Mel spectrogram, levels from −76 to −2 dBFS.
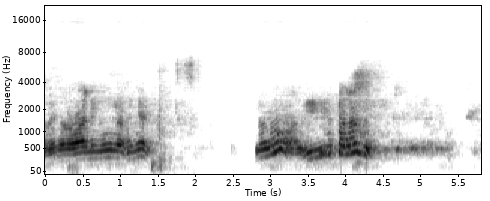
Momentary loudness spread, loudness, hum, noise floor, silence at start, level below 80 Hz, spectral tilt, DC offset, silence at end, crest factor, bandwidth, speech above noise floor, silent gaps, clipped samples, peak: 22 LU; -14 LUFS; none; -70 dBFS; 0 s; -74 dBFS; -4.5 dB/octave; under 0.1%; 0.5 s; 16 dB; 6.6 kHz; 56 dB; none; under 0.1%; 0 dBFS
